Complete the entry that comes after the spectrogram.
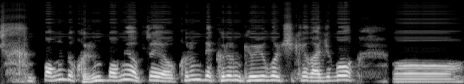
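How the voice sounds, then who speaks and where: A man with a dark, mellow tone talks fairly slowly, his pitch varying in an ordinary way. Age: 70s. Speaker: painter and YouTuber. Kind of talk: film review monologue. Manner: casual with many fillers.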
